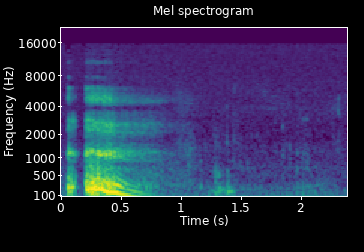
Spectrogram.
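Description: A man's short wordless grunt, falling in pitch and lasting about half a second, just after a brief click.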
